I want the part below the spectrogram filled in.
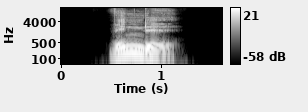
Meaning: diaper, nappy
- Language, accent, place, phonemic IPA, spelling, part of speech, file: German, Germany, Berlin, /ˈvɪndəl/, Windel, noun, De-Windel.ogg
